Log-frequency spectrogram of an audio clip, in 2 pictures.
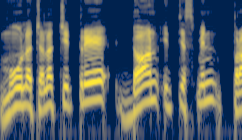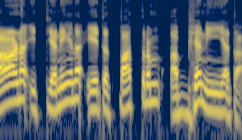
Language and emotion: Sanskrit, neutral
